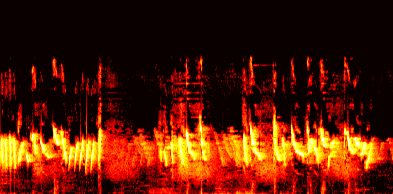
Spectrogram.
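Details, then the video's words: Pleci (white-eye) song delivered intensely: rapid, high, zigzagging whistled trills in long phrases, a short pause after two seconds, then renewed bursts over faint low background noise. "Suara pleci gacor ngotot penuh emosi tembakan tembus"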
